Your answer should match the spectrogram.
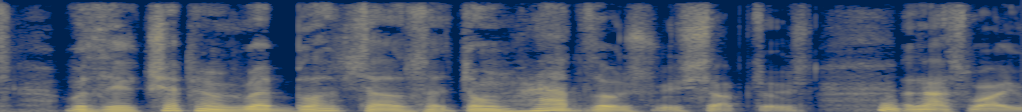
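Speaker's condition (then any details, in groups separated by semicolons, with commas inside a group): Tongue cancer; partial tongue removal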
